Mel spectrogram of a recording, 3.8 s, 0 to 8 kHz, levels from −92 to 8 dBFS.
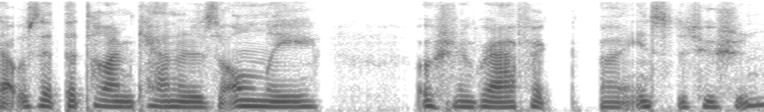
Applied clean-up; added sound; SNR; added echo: none; none; none; none.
